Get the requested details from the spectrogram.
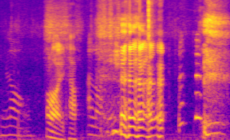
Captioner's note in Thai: เสียงหัวเราะ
